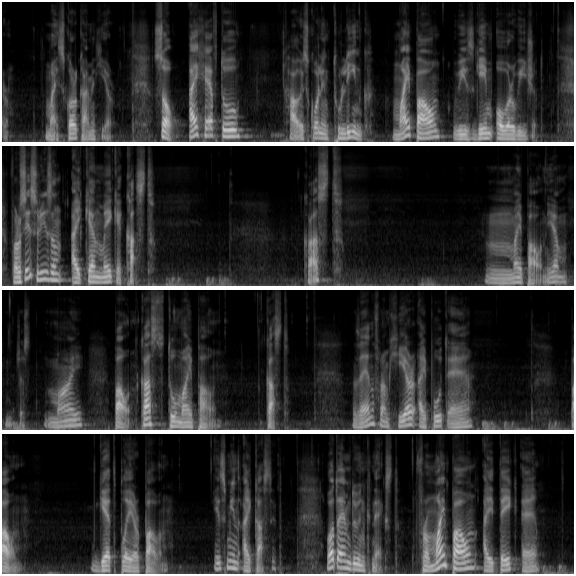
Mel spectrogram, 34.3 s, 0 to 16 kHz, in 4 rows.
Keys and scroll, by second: 11.0-12.3 typing, 14.9 m, 16.0 BackSpace, 17.3 m, 18.0 y, 24.4 p, 24.7 a, 25.4 w, 33.6-34.3 typing.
